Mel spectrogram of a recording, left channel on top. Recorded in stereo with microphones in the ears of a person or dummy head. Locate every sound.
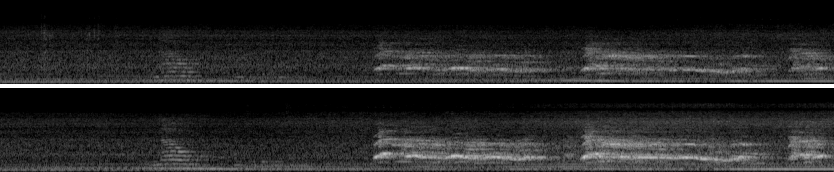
1.5 s a woman speaking: 25° right (ahead or behind), 4 m
3.7 s a dog barking: 25° right (ahead or behind), 1.1 m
